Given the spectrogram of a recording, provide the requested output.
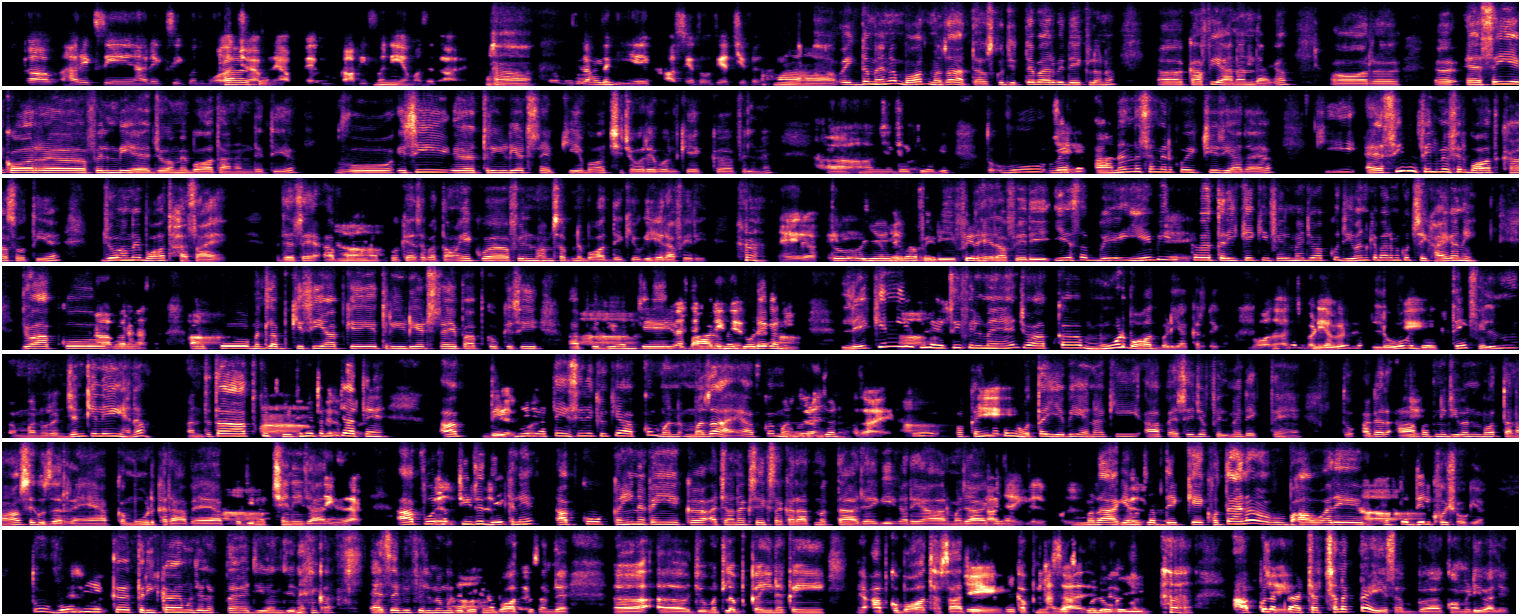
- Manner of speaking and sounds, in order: distorted speech; in English: "सी"; in English: "सीक्वन्स"; static; in English: "फनी"; tapping; in English: "टाइप"; chuckle; in English: "टाइप"; in English: "मैसेज़"; in English: "मूड"; in English: "मूड"; in English: "एक्जैक्ट"; chuckle; chuckle; in English: "कॉमेडी"
- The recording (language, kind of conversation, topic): Hindi, unstructured, आपके हिसाब से एक अच्छी फिल्म की सबसे बड़ी खासियत क्या होती है?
